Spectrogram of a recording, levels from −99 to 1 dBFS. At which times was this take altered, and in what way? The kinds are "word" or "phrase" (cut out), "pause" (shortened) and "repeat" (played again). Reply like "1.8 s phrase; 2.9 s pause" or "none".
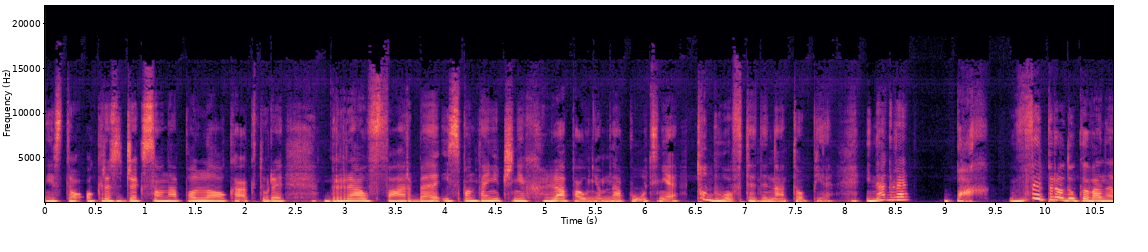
6.4 s pause; 9.5 s pause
